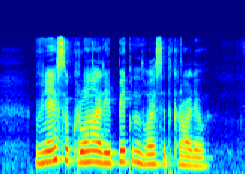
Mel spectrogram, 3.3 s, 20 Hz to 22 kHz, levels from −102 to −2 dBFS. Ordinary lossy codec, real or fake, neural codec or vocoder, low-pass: none; real; none; 9.9 kHz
